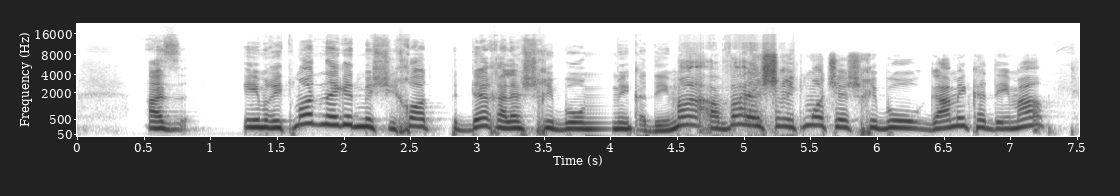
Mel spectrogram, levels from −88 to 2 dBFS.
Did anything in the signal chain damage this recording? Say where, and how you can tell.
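Yes. A call audio freeze, likely from network packets held up until the jitter buffer ran dry, shows at 3.81 to 4.03 s. The receiver stretches the last sound across about 0.2 s with no silence, then resumes exactly where it stopped, so nothing is lost but everything after arrives later.

Short concealed packet loss follows in the network and decoder stage, at 4.11 to 4.15 s and 4.21 to 4.23 s. Packets covering about 20 ms each missed the decoder, which patched the holes by extending the preceding sound, leaving brief smears or wobbles.

A call bitrate drop in the codec stage runs from 4.47 to 7.32 s. The bandwidth estimate fell, pushing Opus from 48 kbps to 9 kbps for about 1.2 s at the lowest. Audio bandwidth shrinks from 20 kHz to 8 kHz, so the sound turns muffled and rough.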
